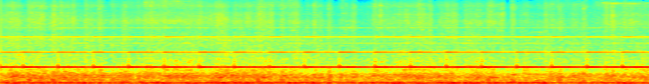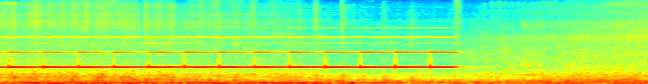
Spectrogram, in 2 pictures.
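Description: Electric commuter train running past with a steady rumble, its wheels clicking regularly over rail joints in the last seconds. Over it a level-crossing warning alarm sounds one unbroken tone, which cuts off suddenly about fourteen seconds in as the train clears, leaving road traffic noise.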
